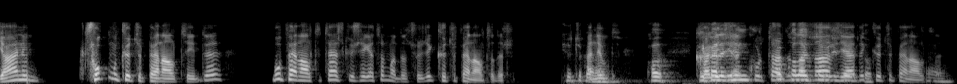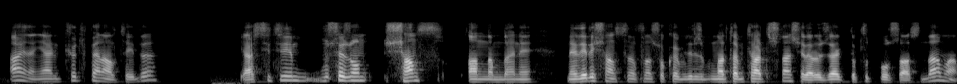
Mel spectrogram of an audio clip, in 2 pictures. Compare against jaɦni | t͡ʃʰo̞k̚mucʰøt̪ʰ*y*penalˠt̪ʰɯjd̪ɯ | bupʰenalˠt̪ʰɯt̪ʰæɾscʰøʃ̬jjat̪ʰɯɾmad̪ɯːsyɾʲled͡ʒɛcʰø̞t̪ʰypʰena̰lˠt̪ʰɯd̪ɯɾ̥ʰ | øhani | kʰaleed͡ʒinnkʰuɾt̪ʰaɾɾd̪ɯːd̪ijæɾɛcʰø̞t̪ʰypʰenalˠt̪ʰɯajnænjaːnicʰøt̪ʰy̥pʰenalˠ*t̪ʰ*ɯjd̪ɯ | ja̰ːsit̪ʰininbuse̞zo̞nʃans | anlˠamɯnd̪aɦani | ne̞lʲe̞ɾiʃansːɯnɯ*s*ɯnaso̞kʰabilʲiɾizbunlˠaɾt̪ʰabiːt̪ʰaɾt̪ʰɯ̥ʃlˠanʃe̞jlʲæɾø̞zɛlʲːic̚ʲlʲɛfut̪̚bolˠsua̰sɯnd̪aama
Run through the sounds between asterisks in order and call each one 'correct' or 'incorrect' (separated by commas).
correct, correct, incorrect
